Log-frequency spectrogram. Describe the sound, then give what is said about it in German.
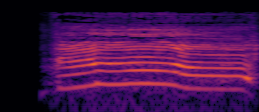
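A cow gives one long, loud moo, holding a steady pitch for about two seconds before dipping at the end, with nothing else around it. “Doch alles, was sie sah, war eine muhende Kuh.”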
